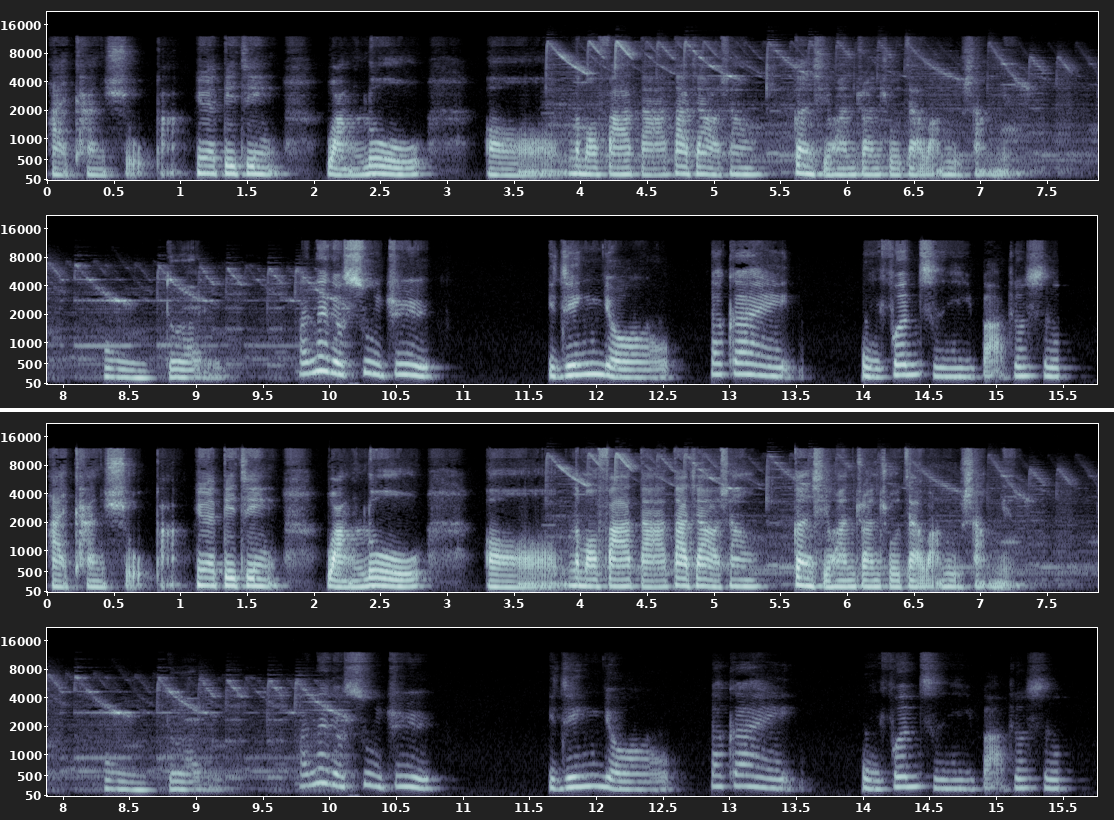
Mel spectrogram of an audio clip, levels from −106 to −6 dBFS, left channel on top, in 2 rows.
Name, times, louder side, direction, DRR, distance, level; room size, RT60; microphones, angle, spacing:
voice 1, 0.0-2.8 3.3-7.3, right 4 dB, 55° right, 0.6 m, -27 dB
sound 1, 3.7-10.2, equal, 5° right, 2.5 m, -44 dB
voice 2, 8.3-9.2 9.8-10.8 11.6-12.6 12.9-13.5 14.0-15.5, left 6 dB, 75° left, 0.4 m, -29 dB
10.0 x 4.8 x 2.4 m
head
